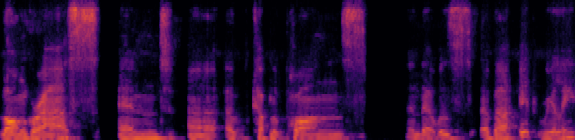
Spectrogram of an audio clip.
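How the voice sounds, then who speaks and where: A woman speaks in a New Zealand accent at a fairly low pitch. Her intonation is monotone and flat. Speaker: eco resort owner. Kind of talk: presentation. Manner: halting, many fillers.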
